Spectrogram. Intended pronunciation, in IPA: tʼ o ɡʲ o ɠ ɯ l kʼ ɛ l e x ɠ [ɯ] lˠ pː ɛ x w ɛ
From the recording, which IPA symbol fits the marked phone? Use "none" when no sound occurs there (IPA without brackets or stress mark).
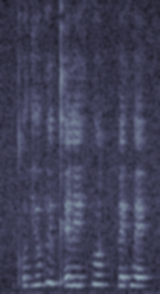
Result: u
